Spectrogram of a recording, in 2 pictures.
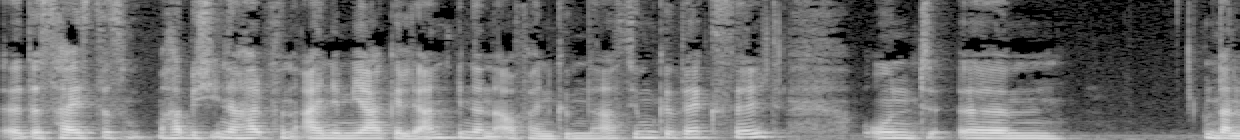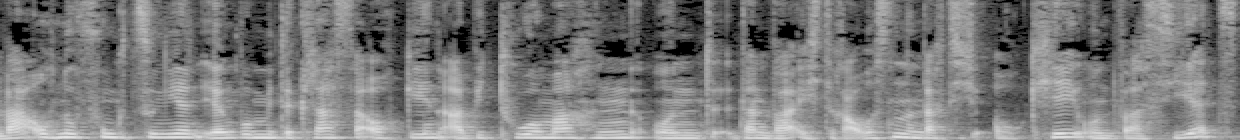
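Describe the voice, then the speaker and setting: Somewhat breathy and fairly low-pitched, a woman speaks at a moderate pace with ordinary pitch variation. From Poland. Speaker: childcare consultant and trainer. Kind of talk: interview.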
